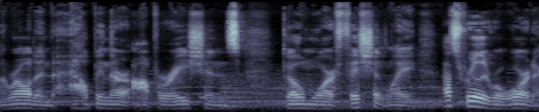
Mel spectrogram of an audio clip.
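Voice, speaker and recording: Music plays in the background as a man talks. His pitch is fairly low and his pace very fast. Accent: American. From New Jersey, United States. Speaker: assistant marketing manager. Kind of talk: corporate interview answer.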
